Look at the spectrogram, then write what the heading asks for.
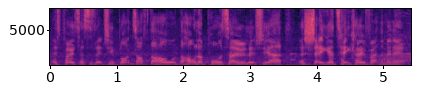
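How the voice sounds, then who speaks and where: A man's voice: very high-pitched, steady tone, quick pace. A man hosting on location, interviewing people and commentating to camera outdoors on a city street. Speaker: host. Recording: busy outdoor street, crowd and music behind. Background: crowd noise and music.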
